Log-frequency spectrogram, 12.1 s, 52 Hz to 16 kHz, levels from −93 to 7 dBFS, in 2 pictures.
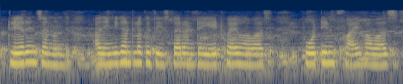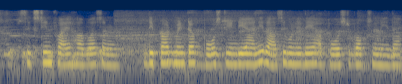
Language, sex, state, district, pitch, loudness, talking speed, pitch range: Telugu, female, Andhra Pradesh, Visakhapatnam, 210 Hz, -16 LUFS, 120 wpm, 200-220 Hz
